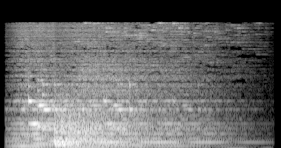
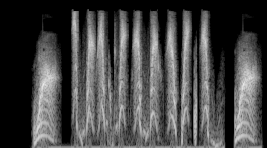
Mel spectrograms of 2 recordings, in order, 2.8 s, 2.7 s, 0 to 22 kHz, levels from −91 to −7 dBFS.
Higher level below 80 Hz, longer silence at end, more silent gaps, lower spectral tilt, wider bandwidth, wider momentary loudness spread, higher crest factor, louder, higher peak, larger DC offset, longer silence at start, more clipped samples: first, -30 dBFS vs -52 dBFS; first, 0.35 s vs 0.1 s; second, none vs 2.28-2.35 s; first, -5 dB/octave vs 0.5 dB/octave; second, 12 kHz vs 17 kHz; first, 18 LU vs 4 LU; about the same, 16 dB vs 16 dB; first, -14 LUFS vs -17 LUFS; first, 0 dBFS vs -4 dBFS; second, under 0.1% vs 0.5%; second, 0.05 s vs 0.35 s; neither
